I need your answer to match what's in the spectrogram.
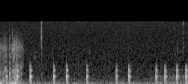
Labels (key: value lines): label: biophony, knock croak
recorder: SoundTrap 300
